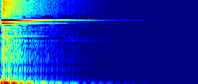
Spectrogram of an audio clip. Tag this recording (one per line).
electronic
industrial
percussion
short
stab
